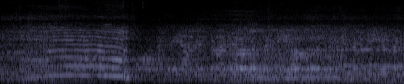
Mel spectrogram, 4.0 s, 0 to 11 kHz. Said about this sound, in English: At the cattle mart in Camlock, a town 15 kilometres east from Crossmaglen, some 350 farmers are gathered in a mucky kind of amphitheatre, sizing up cattle parading in a pen, centre stage.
